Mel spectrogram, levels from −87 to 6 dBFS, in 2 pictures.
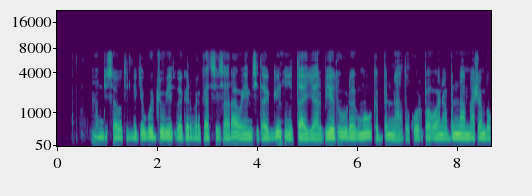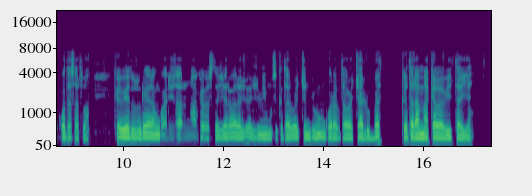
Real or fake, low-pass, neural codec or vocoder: real; 7.2 kHz; none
